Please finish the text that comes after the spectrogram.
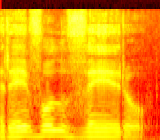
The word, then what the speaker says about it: revolvero: Se fosse a sílaba tônica no primeiro o, a pronúncia seria revolvero. Se fosse no segundo o, a pronúncia seria revolvero. Mas não é nem revolvero, nem revolvero. É revolvero. Pronúncia tônica sobre o e.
